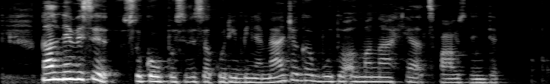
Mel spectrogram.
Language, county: Lithuanian, Kaunas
